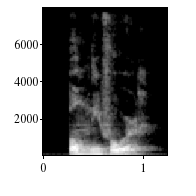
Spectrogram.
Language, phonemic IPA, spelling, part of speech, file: Dutch, /ˌɔmniˈvor/, omnivoor, noun / adjective, Nl-omnivoor.ogg
- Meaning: omnivore, creature eating both plants and animals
